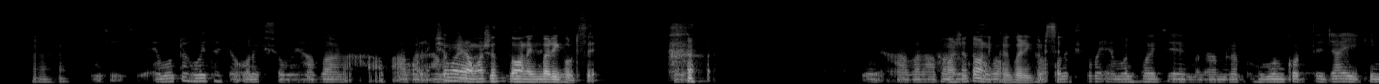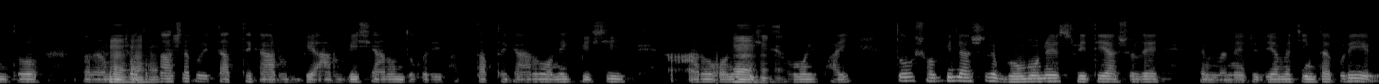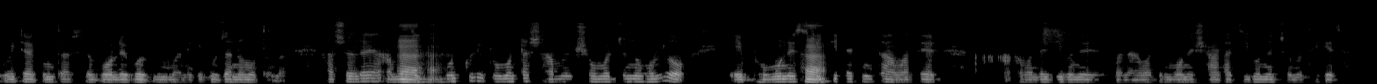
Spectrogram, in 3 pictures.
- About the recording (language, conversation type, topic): Bengali, unstructured, আপনি ভ্রমণে যেতে সবচেয়ে বেশি কোন জায়গাটি পছন্দ করেন?
- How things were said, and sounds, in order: distorted speech; laugh; static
